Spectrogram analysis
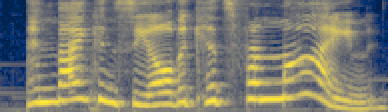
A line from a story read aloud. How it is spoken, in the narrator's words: Jane exclaimed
